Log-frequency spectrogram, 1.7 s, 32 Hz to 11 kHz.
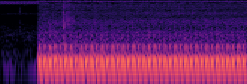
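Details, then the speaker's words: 2009 Pontiac G5 GT after VVT solenoid replacement, freshly started: engine settles into a steady, even idle with no stumble; before the repair it surged at idle and sounded like it had a misfire. "i don't know if y'all can hear the difference but this thing was surging at idle definitely sounded like it had a misfire idle it well sounds so much better"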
